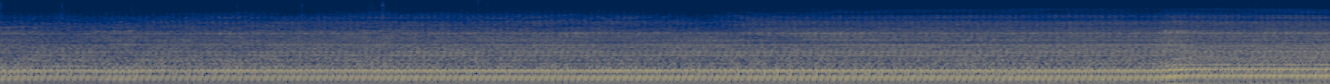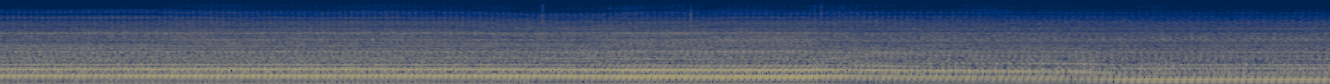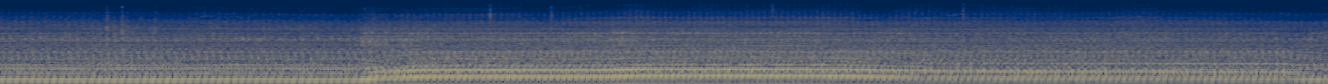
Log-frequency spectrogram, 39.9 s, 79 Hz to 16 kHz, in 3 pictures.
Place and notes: Morasko, field road near train tracks - tractor
man working with a tractor, gathering some cut down branches into a trailer. (sony d50)
Poznań, Poland, 8 February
